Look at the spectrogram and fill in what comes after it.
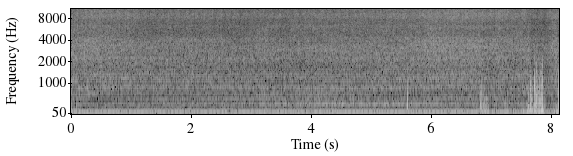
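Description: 2004 Cadillac CTS-V's LS6 V8 idling steadily through an aftermarket exhaust, with a couple of light clicks in the second half.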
